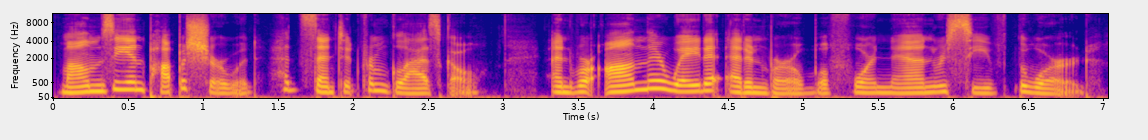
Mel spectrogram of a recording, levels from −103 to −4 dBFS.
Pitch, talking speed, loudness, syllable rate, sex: 185 Hz, 180 wpm, -19 LUFS, 5.1 syllables/s, female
